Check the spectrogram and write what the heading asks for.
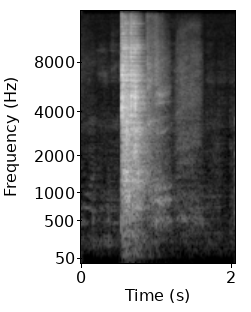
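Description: A 160 kg barbell loaded with bumper plates is set down on the floor between deadlift reps. One sharp impact about half a second in is followed by a metallic rattle of plates and collars that dies away within about a second.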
